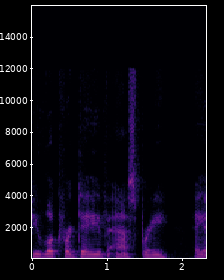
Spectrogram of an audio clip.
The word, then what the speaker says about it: Asprey: No, I think it's it's Aspy. I think he pronounces it Asprey.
